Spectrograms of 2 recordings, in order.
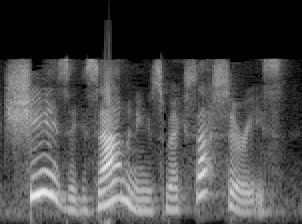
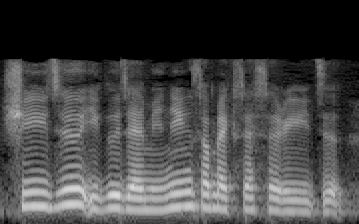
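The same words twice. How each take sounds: First: It is read confidently with lively, exaggerated intonation. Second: It is read flatly, robotically, with a Korean accent. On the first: The speaker calls it right. "자신감을 가지시고 최대한 오버해서" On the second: The speaker calls it wrong. "로봇처럼 어, 고유한 한국적인 특징을 많이 반영을 시키셔가지고"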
